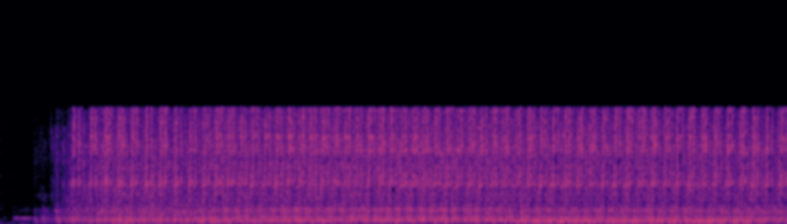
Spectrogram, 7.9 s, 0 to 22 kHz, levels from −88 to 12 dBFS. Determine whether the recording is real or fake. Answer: real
